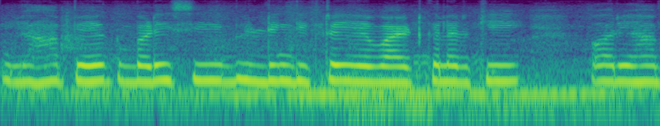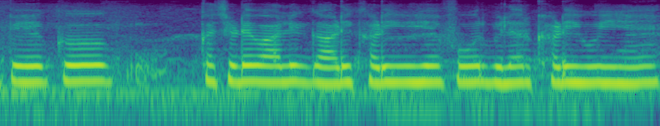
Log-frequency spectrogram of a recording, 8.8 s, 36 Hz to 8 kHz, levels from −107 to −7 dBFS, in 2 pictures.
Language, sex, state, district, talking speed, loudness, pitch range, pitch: Hindi, female, Jharkhand, Jamtara, 185 wpm, -24 LUFS, 230-245 Hz, 235 Hz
